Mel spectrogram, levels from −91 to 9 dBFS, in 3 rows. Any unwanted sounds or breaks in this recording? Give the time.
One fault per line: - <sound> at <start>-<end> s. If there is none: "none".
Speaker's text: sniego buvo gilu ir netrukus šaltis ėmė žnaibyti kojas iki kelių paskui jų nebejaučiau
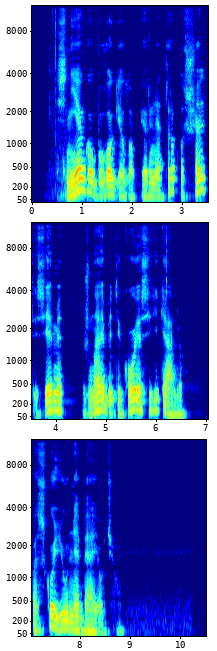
none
